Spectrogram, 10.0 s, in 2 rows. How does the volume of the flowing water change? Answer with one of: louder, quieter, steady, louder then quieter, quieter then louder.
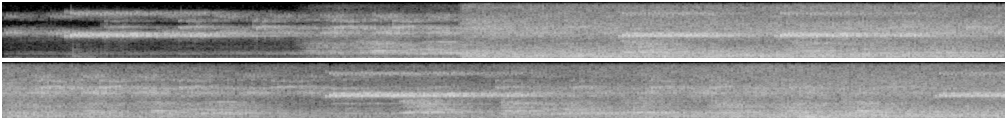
quieter then louder.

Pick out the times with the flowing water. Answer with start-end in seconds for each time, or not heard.
2.2-9.9.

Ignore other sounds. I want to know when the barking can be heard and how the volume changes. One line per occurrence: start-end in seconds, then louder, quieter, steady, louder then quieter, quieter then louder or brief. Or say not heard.
1.5-9.7 steady.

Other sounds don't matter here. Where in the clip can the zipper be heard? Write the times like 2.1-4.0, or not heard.
not heard.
